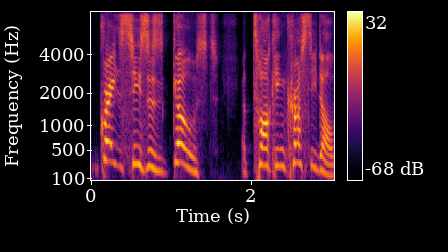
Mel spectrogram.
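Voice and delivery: high-pitched, drawn-out mock astonishment; Bart. Bart spots the talking doll, mock astonished. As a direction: exclaim it like a startled cartoon boy. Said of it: "Bart starts".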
